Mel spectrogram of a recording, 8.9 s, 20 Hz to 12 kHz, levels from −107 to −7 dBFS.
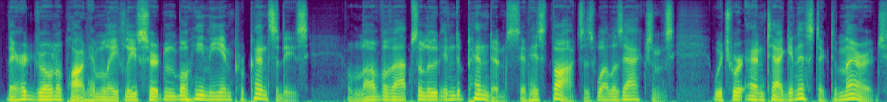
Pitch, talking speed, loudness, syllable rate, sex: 105 Hz, 160 wpm, -19 LUFS, 6.4 syllables/s, male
